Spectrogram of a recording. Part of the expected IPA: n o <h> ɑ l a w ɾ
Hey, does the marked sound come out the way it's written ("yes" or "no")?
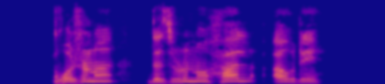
yes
